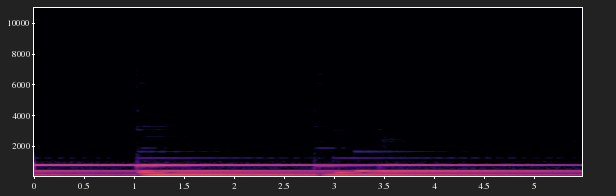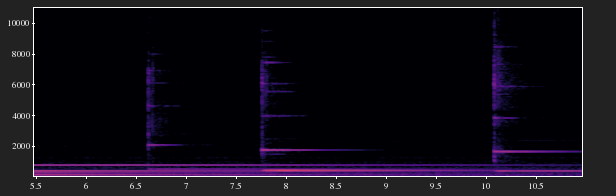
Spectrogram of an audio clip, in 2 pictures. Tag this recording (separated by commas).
Marimba, Music, Vibraphone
